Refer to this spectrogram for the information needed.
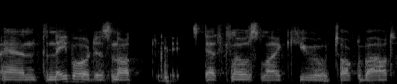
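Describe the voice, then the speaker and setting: A man with a German accent, vocal fry and a bright, sharp tone at a fairly slow pace. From Germany. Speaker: stream participant. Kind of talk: casual chat. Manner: halting.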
